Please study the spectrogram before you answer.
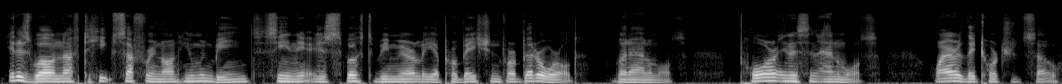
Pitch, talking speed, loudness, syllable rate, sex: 130 Hz, 175 wpm, -19 LUFS, 5.9 syllables/s, male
